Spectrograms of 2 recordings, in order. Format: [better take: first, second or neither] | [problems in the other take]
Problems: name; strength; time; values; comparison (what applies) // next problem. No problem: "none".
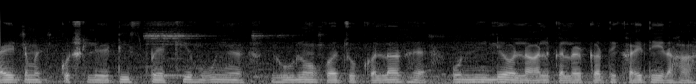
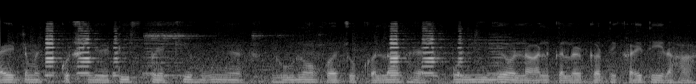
first | background sound (Motor vehicle (road)); 3 dB below the speech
